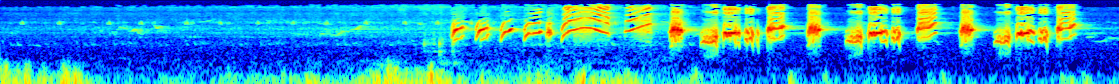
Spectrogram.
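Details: White-rumped shama decoy bird singing for voice training: after faint low rumbling, a run of loud whistled notes and rising slurred phrases, then dense repeated buzzy, chattering notes at a quick, uneven pace.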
